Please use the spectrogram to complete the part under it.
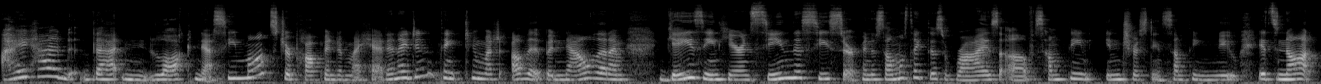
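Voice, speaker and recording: Brief Woman reader doing a chatty prediction session, thinks aloud, restarts often, mid-range voice. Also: mid-range voice. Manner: rambling, self-correcting, intuitive musing. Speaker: tarot reader. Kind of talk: casual spiritual prediction reading.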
